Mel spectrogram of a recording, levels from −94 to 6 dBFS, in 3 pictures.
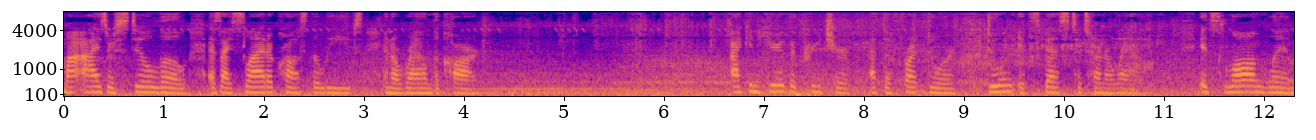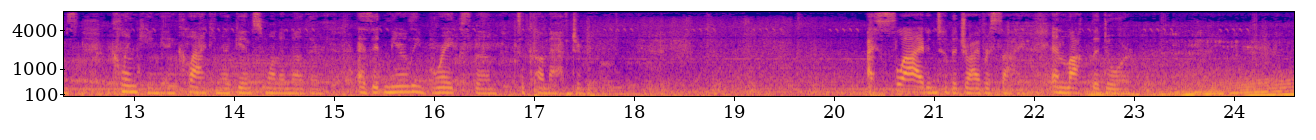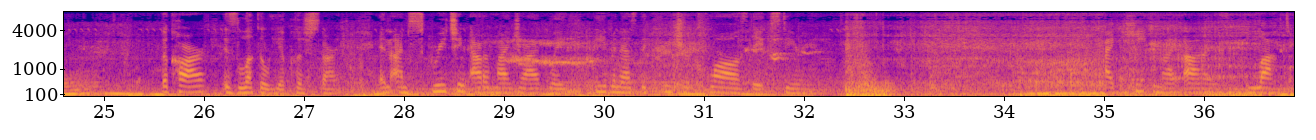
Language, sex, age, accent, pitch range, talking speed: English, female, 30-49, American, 145-185 Hz, 135 wpm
